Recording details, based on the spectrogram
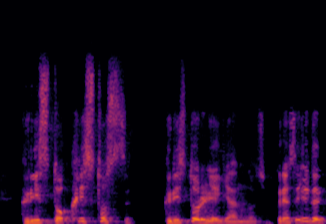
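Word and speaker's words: Χριστός: 그래서 이제 영어로 치면 K하고는 좀 다르고 CH 발음.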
